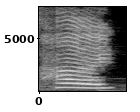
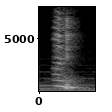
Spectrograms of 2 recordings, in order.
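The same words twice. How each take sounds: First: It is said in a normal voice. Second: It is said in a tiny squeak.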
